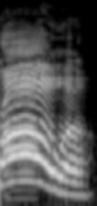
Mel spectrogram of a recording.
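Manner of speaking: very loud, high, stretched-out shout of "scroll". While looking a person up, the speaker yells at OBS: yelling. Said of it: "I'm yelling at O B S".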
